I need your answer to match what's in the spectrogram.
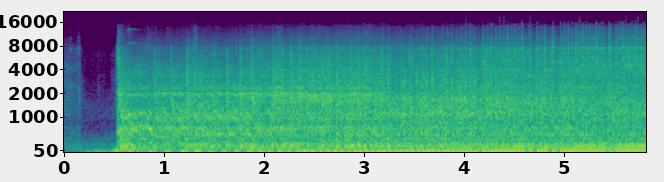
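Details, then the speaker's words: John Deere 1010 tractor diesel, warmed up after engine rebuild, before test drive: engine sputters and runs rough, occasionally missing; adjusting the injection pump smooths it out. "so you might be able to hear the engine is kind of sputtering right now almost like it's missing occasionally and as I work on this pump that goes away"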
